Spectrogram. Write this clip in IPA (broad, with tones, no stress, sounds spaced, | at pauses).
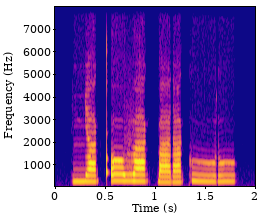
ɲ a˨ kʼ ɔ˦ v a˦ k͡p a˨ ɾ a˨ k uː˦˨ ɾ u˦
